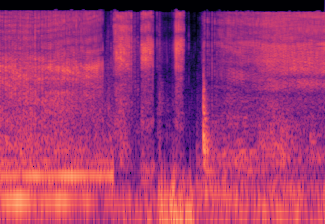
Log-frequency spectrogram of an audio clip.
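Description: Masking tape being pulled off the roll in long strips, a crackling rip. There is one long pull, a few short ones about halfway through, then another long pull.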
